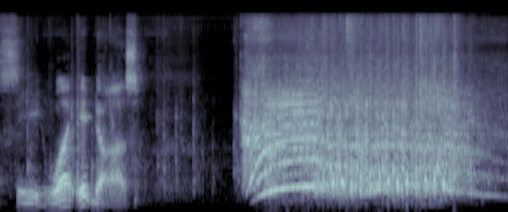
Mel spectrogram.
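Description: An electronic toy plays quacking and squawking sounds through a small, tinny speaker.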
